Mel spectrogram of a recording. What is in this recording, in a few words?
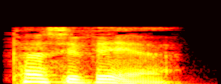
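"persevere", British English; Time, history; Thời gian, lịch sử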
